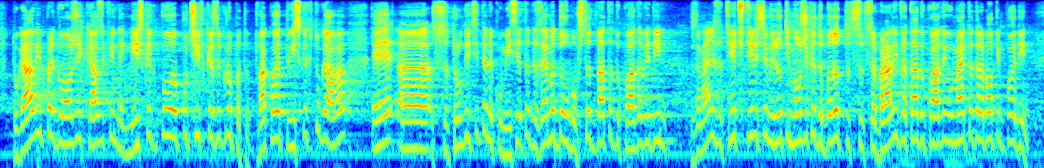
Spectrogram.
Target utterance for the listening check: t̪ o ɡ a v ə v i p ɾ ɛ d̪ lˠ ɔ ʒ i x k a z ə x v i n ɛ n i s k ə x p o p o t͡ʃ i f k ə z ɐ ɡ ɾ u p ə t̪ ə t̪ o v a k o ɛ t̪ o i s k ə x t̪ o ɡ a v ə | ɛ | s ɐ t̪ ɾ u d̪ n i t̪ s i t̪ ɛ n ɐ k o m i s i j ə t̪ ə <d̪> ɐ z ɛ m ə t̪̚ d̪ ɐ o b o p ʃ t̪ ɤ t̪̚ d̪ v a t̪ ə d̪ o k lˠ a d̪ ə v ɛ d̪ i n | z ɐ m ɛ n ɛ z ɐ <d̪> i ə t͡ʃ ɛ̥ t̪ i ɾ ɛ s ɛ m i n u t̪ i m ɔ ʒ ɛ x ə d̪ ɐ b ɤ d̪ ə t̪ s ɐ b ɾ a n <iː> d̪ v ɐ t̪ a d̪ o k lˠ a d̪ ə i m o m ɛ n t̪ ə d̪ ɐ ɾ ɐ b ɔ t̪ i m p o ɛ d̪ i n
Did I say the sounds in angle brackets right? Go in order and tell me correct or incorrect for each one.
correct, incorrect, incorrect

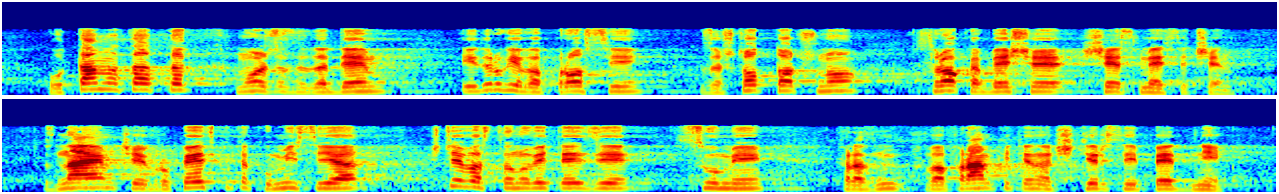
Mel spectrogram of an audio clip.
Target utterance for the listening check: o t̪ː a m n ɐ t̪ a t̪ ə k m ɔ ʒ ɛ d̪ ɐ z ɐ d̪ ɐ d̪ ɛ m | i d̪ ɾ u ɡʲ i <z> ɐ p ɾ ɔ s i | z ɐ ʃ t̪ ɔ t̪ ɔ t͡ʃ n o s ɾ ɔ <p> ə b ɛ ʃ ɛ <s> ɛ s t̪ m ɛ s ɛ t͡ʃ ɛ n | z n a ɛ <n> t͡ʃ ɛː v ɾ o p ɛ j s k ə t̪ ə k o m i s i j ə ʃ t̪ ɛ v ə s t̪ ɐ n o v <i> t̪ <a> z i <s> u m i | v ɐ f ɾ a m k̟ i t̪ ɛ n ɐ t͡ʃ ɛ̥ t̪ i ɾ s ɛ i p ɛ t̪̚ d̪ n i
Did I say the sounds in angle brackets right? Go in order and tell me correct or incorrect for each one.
incorrect, incorrect, incorrect, incorrect, correct, incorrect, correct

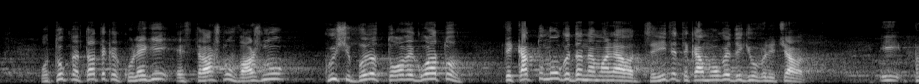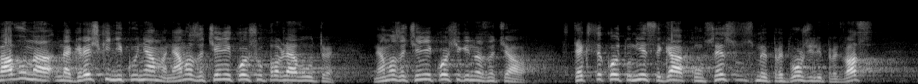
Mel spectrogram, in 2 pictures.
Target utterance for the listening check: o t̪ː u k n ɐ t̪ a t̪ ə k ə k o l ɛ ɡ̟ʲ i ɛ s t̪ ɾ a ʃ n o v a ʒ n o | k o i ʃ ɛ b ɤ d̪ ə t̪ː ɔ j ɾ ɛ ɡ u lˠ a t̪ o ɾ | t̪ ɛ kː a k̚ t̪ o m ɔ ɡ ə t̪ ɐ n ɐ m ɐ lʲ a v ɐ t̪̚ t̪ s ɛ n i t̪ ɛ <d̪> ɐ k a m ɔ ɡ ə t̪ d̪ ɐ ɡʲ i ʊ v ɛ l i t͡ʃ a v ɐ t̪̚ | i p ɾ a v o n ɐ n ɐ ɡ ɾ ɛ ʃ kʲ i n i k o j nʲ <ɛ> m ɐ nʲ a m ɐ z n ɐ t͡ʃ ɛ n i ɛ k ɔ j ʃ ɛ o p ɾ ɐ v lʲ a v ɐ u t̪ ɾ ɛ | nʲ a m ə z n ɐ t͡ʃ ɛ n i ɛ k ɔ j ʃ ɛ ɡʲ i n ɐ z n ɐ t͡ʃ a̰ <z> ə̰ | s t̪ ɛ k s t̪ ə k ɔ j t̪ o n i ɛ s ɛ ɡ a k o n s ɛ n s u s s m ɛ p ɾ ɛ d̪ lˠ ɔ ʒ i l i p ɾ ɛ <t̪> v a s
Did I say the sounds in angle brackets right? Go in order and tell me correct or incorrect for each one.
incorrect, incorrect, incorrect, incorrect

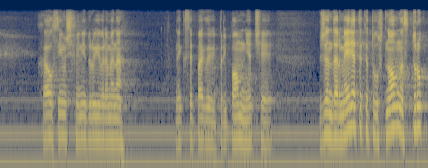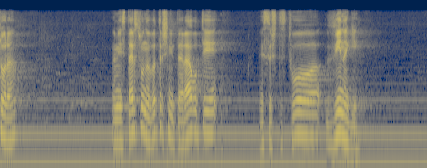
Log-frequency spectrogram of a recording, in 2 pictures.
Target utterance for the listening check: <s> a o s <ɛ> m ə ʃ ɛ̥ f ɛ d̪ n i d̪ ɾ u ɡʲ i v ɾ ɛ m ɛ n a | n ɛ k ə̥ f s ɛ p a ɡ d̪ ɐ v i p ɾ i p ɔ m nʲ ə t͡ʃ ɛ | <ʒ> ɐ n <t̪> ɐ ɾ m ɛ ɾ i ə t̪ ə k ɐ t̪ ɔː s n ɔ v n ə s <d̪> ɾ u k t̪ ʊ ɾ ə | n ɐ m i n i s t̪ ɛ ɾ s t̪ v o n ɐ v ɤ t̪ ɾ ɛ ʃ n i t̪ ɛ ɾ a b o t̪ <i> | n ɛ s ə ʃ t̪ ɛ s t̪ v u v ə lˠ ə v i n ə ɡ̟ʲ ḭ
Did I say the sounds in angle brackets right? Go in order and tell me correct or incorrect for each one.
incorrect, incorrect, correct, incorrect, incorrect, correct

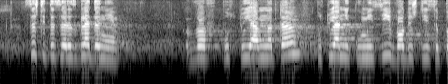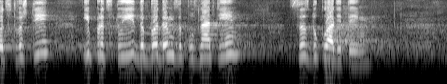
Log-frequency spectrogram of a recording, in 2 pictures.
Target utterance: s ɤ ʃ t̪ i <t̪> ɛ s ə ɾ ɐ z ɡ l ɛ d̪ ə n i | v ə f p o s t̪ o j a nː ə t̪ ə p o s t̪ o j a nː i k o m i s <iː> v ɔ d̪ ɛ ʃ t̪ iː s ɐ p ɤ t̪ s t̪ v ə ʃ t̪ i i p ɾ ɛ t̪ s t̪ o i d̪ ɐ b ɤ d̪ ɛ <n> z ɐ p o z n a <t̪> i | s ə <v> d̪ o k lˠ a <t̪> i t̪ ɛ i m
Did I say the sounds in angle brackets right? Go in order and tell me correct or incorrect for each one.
correct, correct, incorrect, correct, incorrect, incorrect

